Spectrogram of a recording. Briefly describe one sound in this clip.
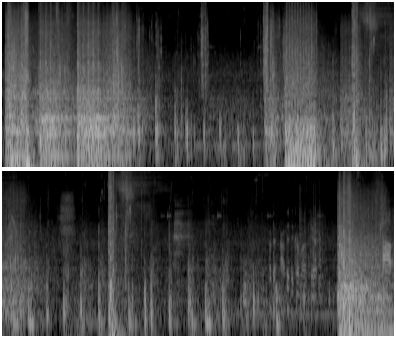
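Gunshots crack in quick, loud bursts.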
